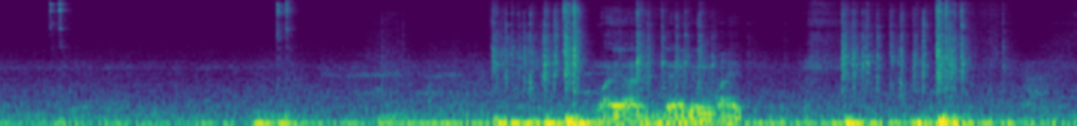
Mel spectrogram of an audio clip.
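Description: Typing on a computer keyboard while working in AutoCAD, with bursts of rapid clicking keystrokes and a few isolated key presses close by, under a person speaking quietly.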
